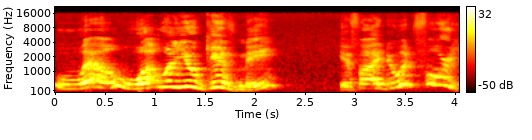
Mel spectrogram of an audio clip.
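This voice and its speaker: Using a put-on character voice, a man talks at a fairly slow pace with an extremely high pitch and very wide pitch swings. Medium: read story.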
